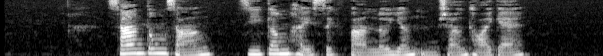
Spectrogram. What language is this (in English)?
Cantonese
